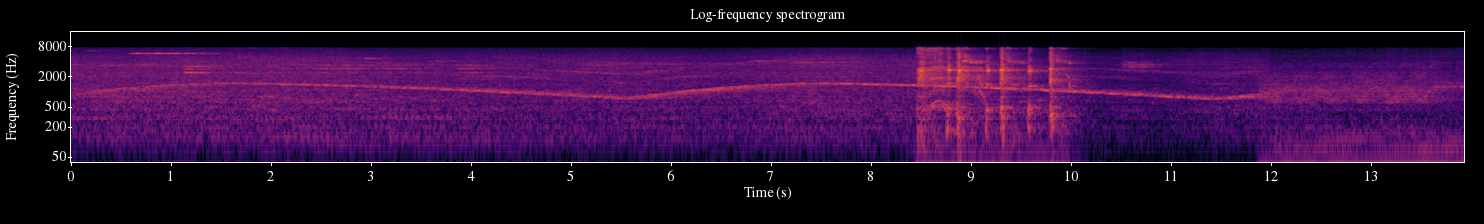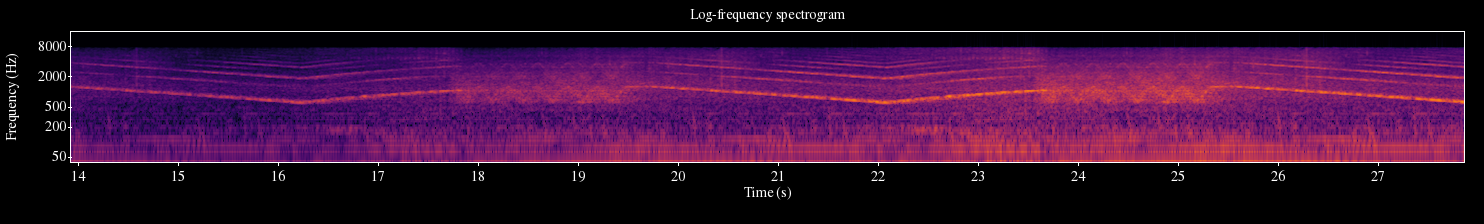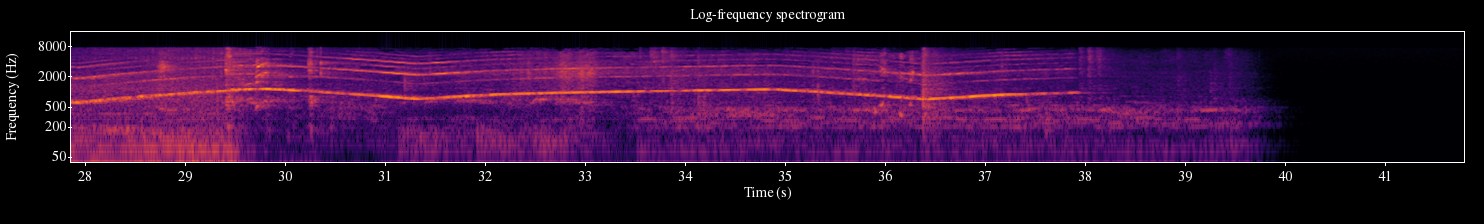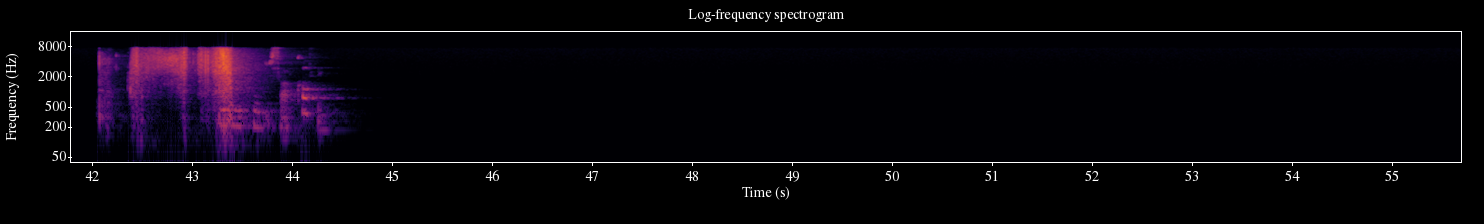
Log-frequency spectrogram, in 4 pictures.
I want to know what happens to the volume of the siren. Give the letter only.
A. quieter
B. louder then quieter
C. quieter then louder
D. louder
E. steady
D.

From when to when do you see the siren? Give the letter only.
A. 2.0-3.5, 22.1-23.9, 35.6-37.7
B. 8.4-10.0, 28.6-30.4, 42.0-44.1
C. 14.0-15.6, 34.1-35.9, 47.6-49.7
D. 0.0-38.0
D.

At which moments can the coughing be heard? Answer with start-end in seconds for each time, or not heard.
8.4-10.0, 28.6-30.4, 42.0-44.1.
